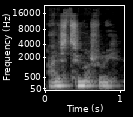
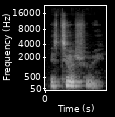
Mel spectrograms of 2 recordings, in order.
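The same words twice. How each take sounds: First: Said in the usual way. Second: "It's too much for me" breathed out unvoiced; whispered echo. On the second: Yankele repeating his burden to the Rebbe in a whisper. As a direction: let the repeat fade to a whisper of exhaustion. Weary water carrier repeats.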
